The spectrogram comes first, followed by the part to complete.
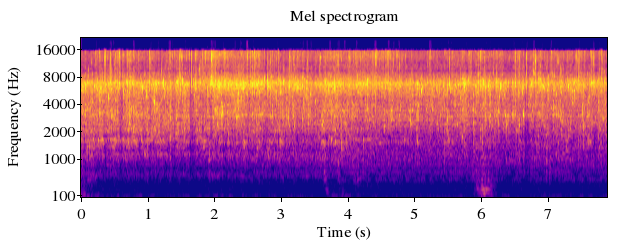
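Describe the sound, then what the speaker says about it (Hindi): Chicken frying in ghee over high flame for a korma, a continuous loud sizzle and hiss with a couple of brief low clunks as it is stirred, no talking. "इसको फ्राई कर लेंगे जब तक कि इसका कलर चेंज ना हो।"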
